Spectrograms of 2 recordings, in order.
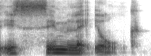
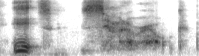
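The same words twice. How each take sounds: First: Said in the usual way. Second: Whispered aside. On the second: Real, not acted.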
